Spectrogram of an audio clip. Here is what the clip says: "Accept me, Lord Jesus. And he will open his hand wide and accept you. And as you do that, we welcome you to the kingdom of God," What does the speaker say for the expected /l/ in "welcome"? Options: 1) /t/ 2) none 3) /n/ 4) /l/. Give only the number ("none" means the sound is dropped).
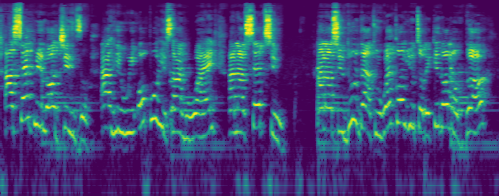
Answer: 4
